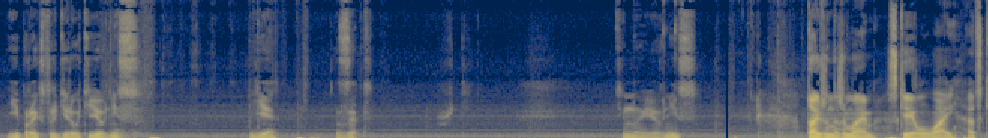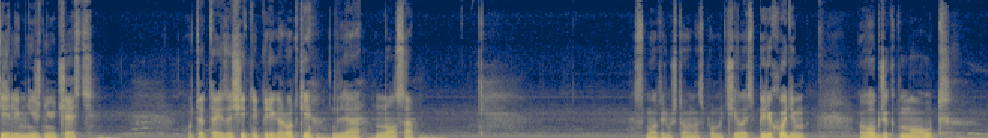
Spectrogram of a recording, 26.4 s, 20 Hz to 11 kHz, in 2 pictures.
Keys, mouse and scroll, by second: 2.8 e, 4.0 z, 8.4 click, 12.6 s, 13.2 y, 17.8 click, 19.3 /, 21.6 click, 26.2-26.3 drag.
